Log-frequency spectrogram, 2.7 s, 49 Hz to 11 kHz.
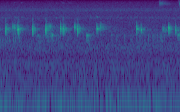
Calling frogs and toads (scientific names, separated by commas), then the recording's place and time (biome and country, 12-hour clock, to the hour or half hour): Boana bischoffi, Sphaenorhynchus surdus
Atlantic Forest, Brazil, 9:30pm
